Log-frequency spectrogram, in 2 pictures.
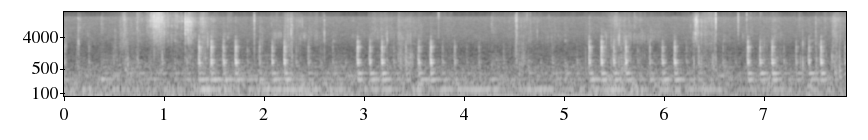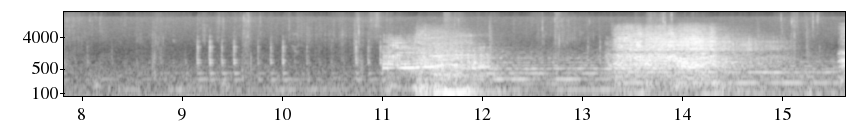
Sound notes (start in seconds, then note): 11.4 shark roaring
